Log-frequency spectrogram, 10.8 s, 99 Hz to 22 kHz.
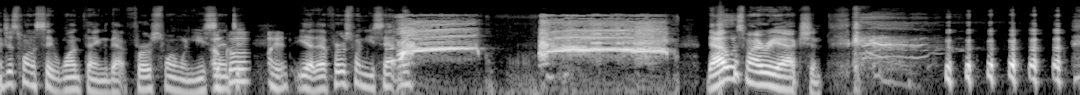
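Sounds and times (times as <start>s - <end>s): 
speech: 0.0s - 4.3s, 7.1s - 8.6s, 9.4s - 10.7s
pug dog screaming during nail clipping: 3.9s - 6.8s
laughter: 8.5s - 10.7s.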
